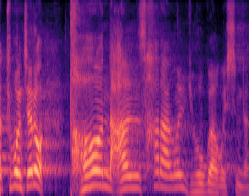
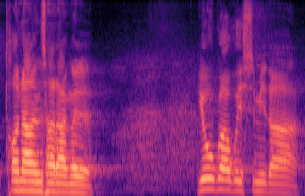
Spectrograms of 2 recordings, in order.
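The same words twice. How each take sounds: First: Said in the usual way. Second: "더 나은 사랑을" slow and loud, each syllable spaced for the congregation to repeat; slow, loud words for the church to echo back; slow call-out. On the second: Shown as a demonstration. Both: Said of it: "따라서 합시다".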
